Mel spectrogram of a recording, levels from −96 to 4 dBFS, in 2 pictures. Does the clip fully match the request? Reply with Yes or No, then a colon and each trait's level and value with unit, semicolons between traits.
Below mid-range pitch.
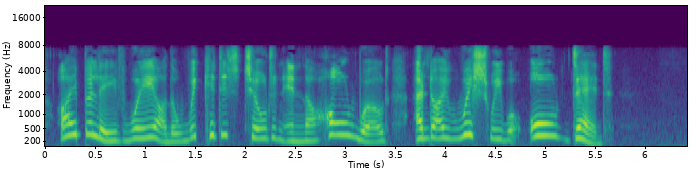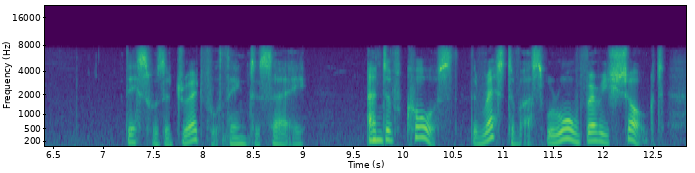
No: high, 230 Hz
